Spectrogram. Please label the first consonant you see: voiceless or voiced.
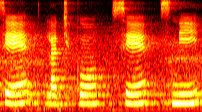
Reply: voiceless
